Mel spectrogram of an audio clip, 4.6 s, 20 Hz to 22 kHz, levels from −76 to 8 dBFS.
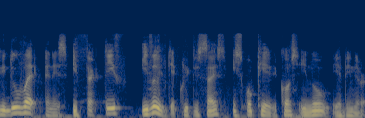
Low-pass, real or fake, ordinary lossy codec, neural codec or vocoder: none; fake; none; codec, 16 kHz, 1 kbps, X-Codec, HuBERT features, trained on balanced general audio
